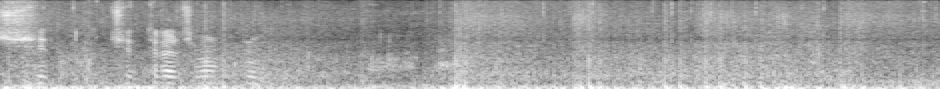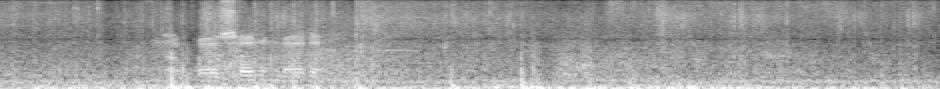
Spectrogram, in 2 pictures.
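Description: Gunfire and explosions rumble steadily in the distance.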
